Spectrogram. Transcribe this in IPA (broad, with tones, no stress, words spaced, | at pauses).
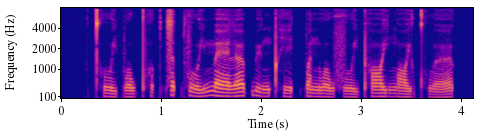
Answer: t̪ʰuː˨˩jpo˨˥wpʰʊ˨˥k̚ t͡sɐ˥t̚fuː˨˥j mɛː˧lœː˥p̚ yː˨˥ŋpʰiː˨˥t̚pɐ˧nwo˨w fuː˨˩jpʰɔː˧jŋɔː˨˧j kʷʰœː˨˥k̚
